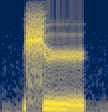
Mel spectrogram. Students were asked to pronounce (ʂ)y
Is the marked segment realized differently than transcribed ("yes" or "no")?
yes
